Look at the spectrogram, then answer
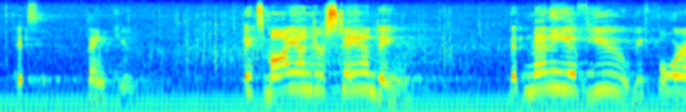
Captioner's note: applause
